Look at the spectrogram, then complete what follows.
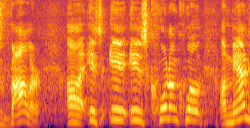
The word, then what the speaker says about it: Voller: Mikkelsen said his Nazi villain Voller, I think the actual German pronunciation is Valar, is quote unquote a man who would like to correct some of the mistakes of the past.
